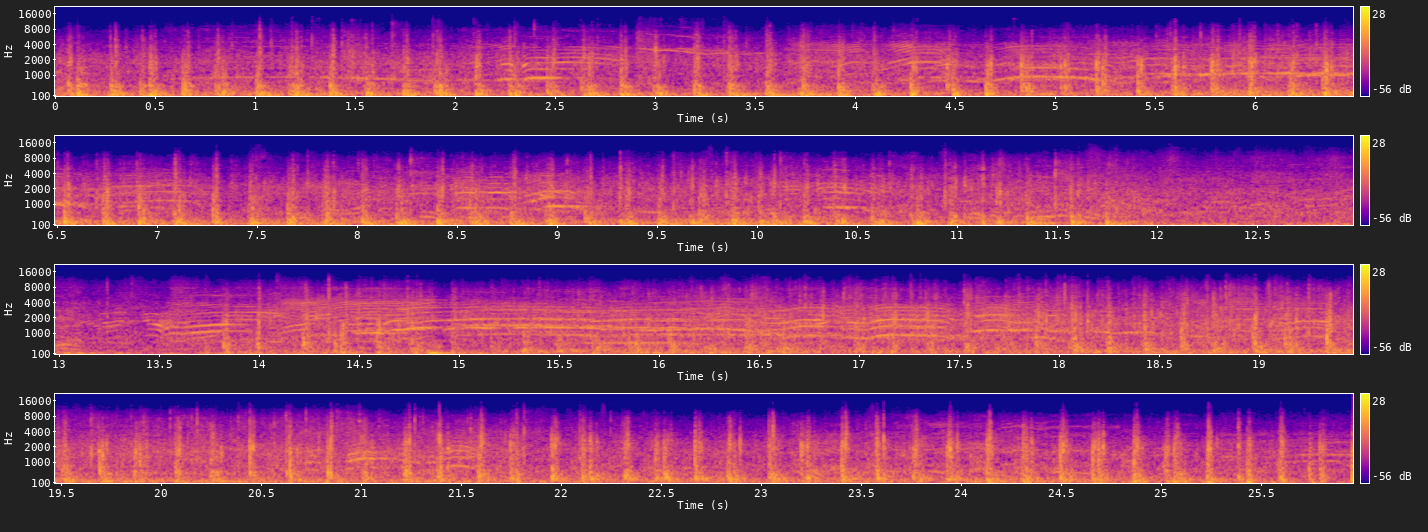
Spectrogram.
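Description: Horse hooves clatter in a fast, even rhythm on a wooden board.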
